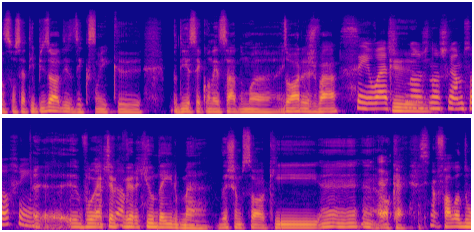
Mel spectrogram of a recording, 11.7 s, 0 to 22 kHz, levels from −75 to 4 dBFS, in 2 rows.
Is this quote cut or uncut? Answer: cut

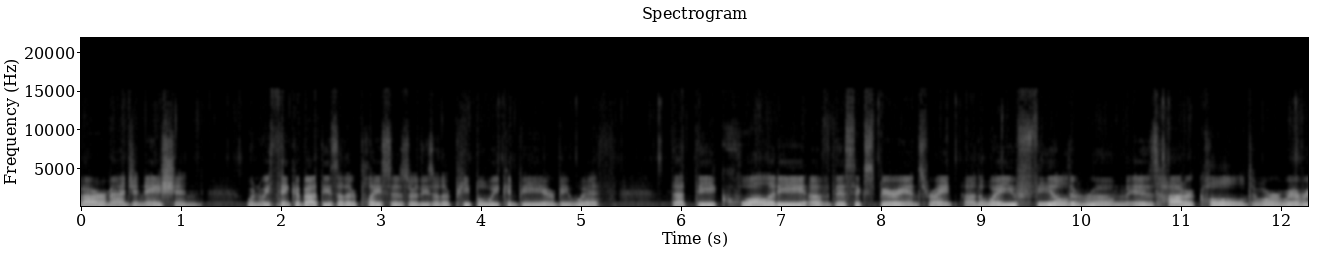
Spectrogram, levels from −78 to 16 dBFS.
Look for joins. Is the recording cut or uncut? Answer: cut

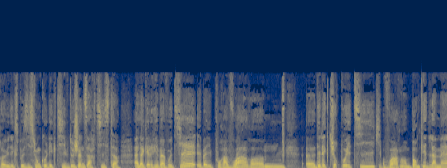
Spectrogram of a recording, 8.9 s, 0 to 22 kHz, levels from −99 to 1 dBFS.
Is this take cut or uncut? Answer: cut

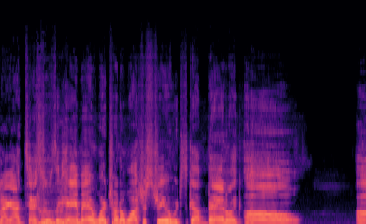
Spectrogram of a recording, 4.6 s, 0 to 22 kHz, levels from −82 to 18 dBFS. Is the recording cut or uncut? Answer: uncut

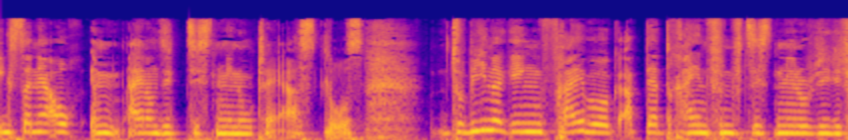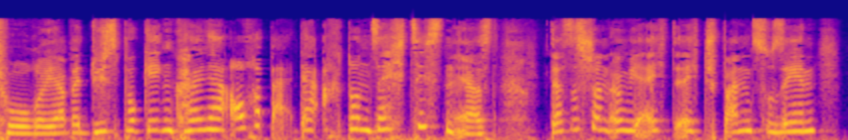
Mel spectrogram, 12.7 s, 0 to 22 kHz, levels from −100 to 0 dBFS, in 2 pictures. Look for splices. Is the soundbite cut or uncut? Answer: cut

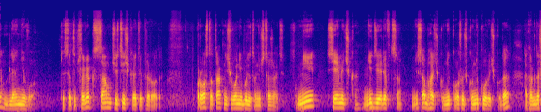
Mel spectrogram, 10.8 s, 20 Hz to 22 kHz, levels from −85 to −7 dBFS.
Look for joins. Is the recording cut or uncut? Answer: uncut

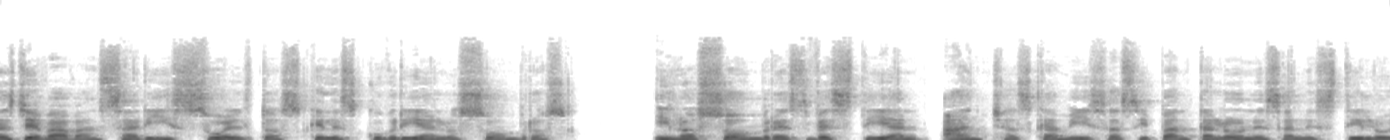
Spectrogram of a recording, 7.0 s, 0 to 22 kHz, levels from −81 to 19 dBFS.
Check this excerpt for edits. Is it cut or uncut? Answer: uncut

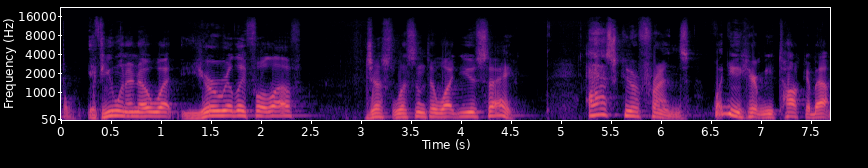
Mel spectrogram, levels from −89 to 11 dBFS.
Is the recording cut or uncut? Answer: uncut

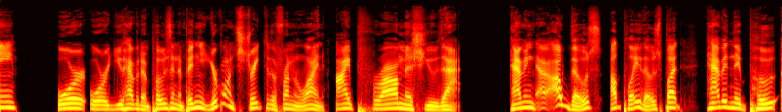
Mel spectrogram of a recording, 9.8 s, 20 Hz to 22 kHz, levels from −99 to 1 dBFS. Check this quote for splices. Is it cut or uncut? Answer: cut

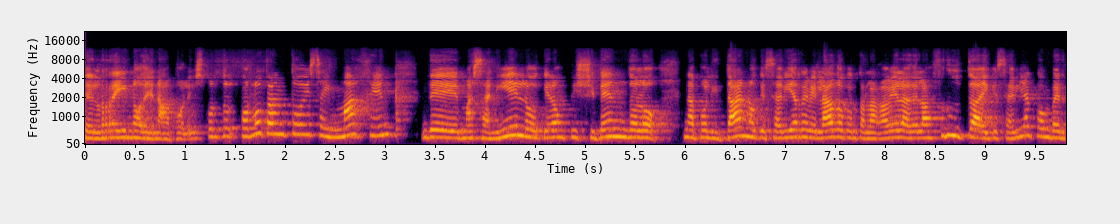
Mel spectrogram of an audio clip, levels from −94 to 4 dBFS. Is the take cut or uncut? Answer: uncut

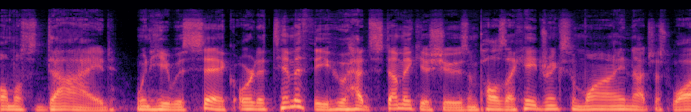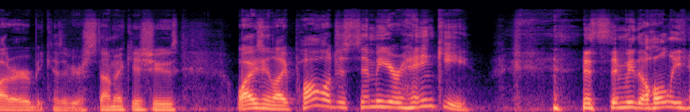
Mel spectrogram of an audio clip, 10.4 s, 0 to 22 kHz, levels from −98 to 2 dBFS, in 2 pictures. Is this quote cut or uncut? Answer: uncut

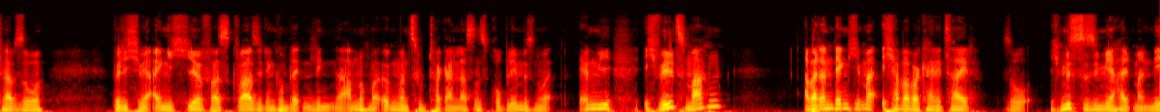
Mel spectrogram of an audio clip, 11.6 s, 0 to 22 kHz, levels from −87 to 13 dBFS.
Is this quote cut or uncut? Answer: uncut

